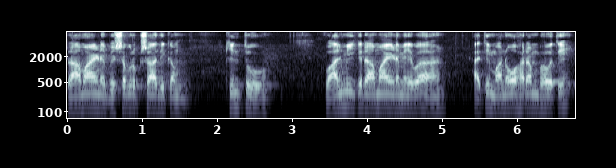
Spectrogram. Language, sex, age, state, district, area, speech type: Sanskrit, male, 60+, Telangana, Hyderabad, urban, spontaneous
